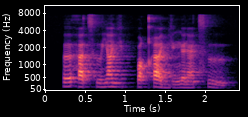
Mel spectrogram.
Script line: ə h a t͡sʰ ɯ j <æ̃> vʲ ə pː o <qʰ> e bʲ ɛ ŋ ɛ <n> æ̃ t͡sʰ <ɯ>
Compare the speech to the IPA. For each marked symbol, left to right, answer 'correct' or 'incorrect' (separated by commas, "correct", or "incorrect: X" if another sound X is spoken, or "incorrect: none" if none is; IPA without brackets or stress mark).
incorrect: ã, correct, incorrect: ɾ, correct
